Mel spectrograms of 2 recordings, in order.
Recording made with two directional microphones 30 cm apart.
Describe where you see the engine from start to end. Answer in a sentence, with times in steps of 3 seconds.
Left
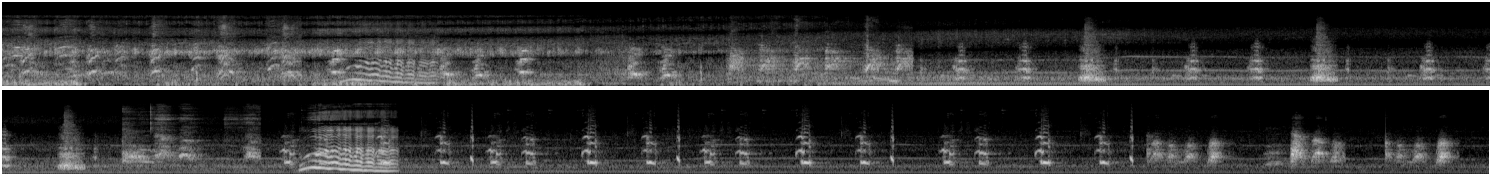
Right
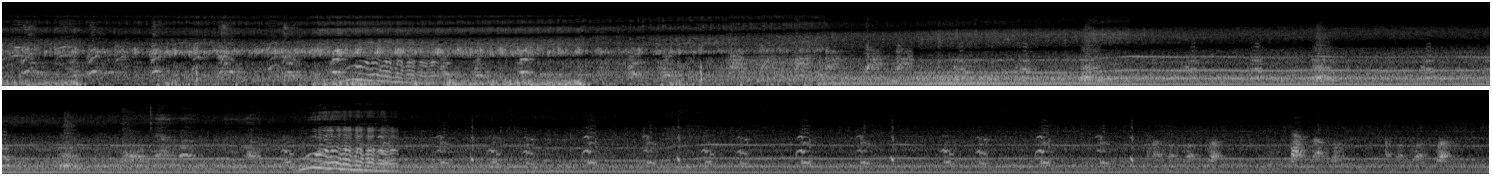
You can hear the engine on the left from 0 s, in the centre from 3 s and on the right from 6 s.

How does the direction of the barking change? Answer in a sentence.
You can hear the barking stay put.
